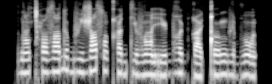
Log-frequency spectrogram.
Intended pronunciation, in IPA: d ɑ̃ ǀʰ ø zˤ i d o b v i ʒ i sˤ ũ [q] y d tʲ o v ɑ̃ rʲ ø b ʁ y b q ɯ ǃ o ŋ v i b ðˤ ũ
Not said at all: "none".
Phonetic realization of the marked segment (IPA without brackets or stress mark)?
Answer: qʰ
